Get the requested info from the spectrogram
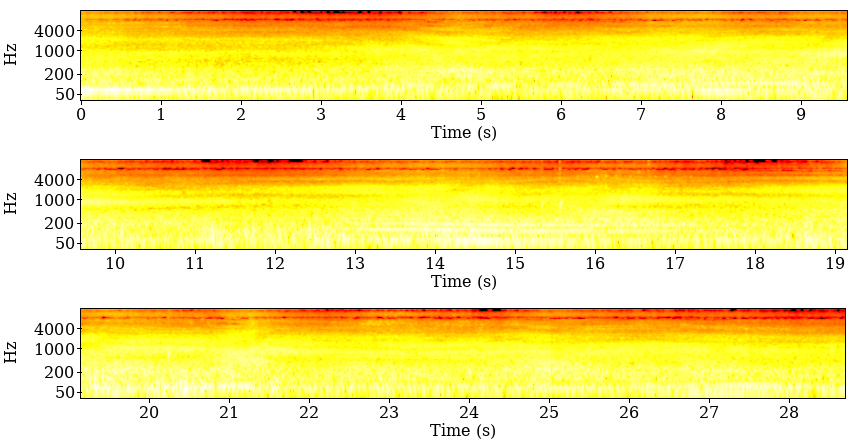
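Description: Road traffic, with cars passing now and then, each swelling and fading over a steady low rumble.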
